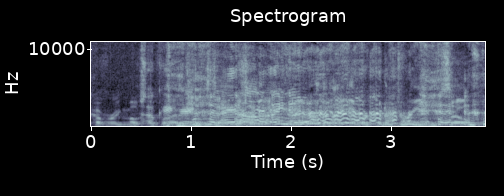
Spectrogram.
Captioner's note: audience laughing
